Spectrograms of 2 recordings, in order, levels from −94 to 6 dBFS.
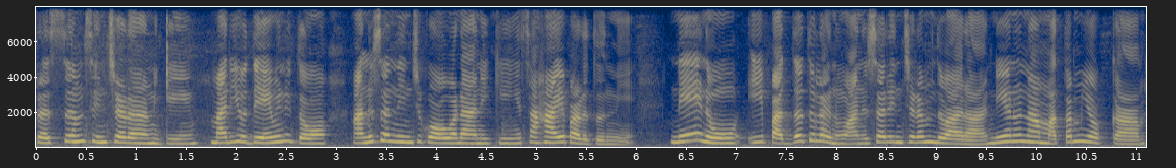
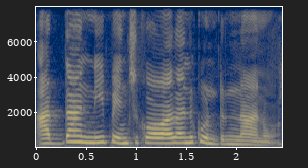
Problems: none marked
